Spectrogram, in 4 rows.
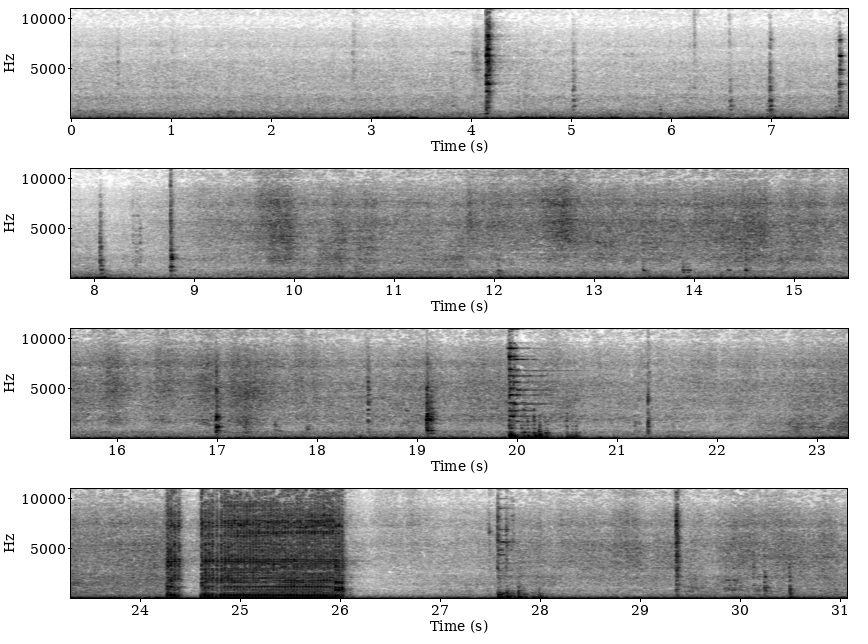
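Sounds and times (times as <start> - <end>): steady low hum: 0.0 - 31.0
metal knocks: 19.9 - 20.7
power tool running: 24.2 - 26.2.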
